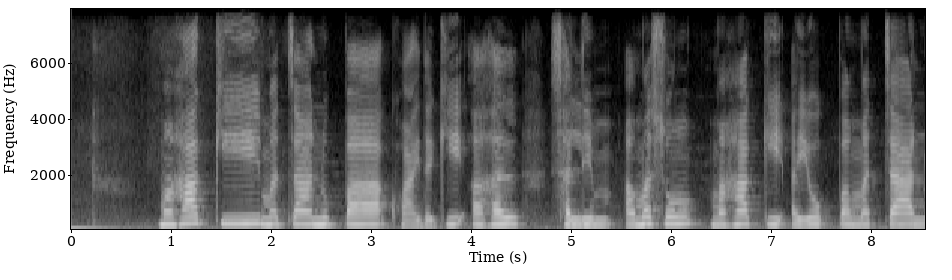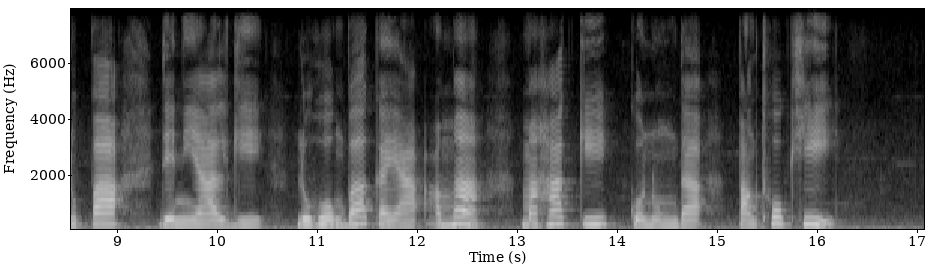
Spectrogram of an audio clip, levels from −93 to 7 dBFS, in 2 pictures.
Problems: none marked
